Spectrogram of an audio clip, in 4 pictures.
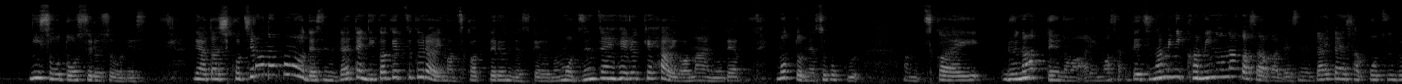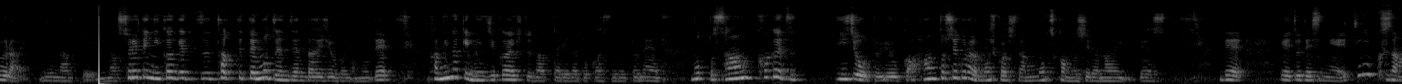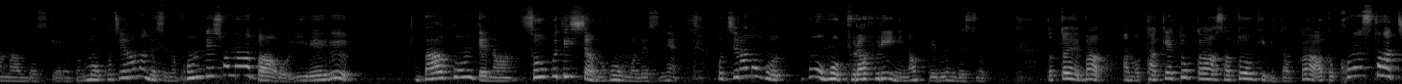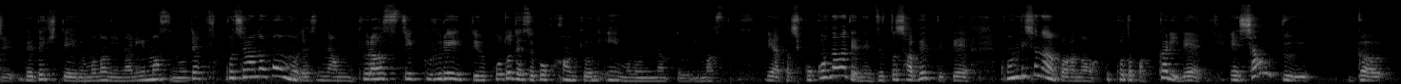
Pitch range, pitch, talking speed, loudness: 180-275 Hz, 220 Hz, 405 characters per minute, -39 LUFS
